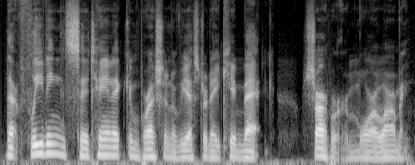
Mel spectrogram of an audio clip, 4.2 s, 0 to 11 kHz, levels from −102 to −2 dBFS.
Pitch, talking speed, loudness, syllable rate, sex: 105 Hz, 160 wpm, -20 LUFS, 5.7 syllables/s, male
